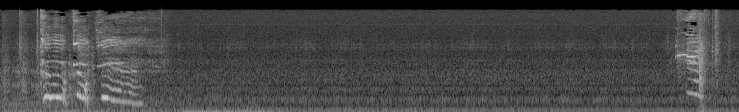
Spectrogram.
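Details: Ghost, a male Great Dane shut in his crate and recently spooked by neighbours' fireworks, gives a burst of high, wavering whines with falling tones over three seconds, then goes quiet before a sharp metallic clatter from the crate.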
